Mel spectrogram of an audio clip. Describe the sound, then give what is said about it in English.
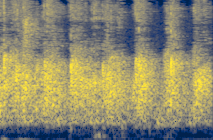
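An audience gives a round of applause for supporting organizations at a technology community event: dense, continuous clapping from many hands, holding a steady moderate level throughout with slight swells. “So we just give a huge round of applause to all these great organizations that helped us out.”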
